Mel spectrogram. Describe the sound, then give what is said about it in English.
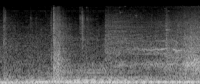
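A truck engine revs to life with a loud, deep, rumbling drone and steady low tones, broken by a few sharp bursts of noise. “You gun the engine to life as he pounds on the door.”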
